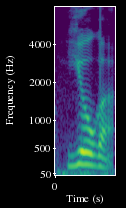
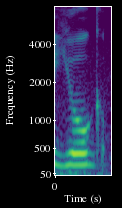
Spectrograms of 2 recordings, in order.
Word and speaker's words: योग: ही India में जो योग योगा अभी हम इन्हें बोलने लगे हैं। पहले हम इनको योग बोलते थे। ठीक है? योग ही इसका सही प्रोनाउंसिएशन है।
